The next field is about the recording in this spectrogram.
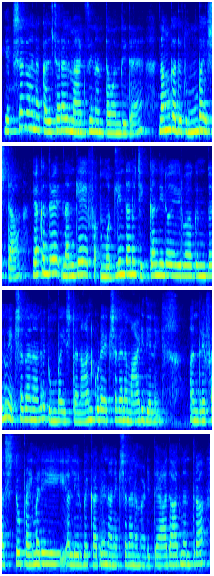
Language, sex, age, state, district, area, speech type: Kannada, female, 18-30, Karnataka, Shimoga, rural, spontaneous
